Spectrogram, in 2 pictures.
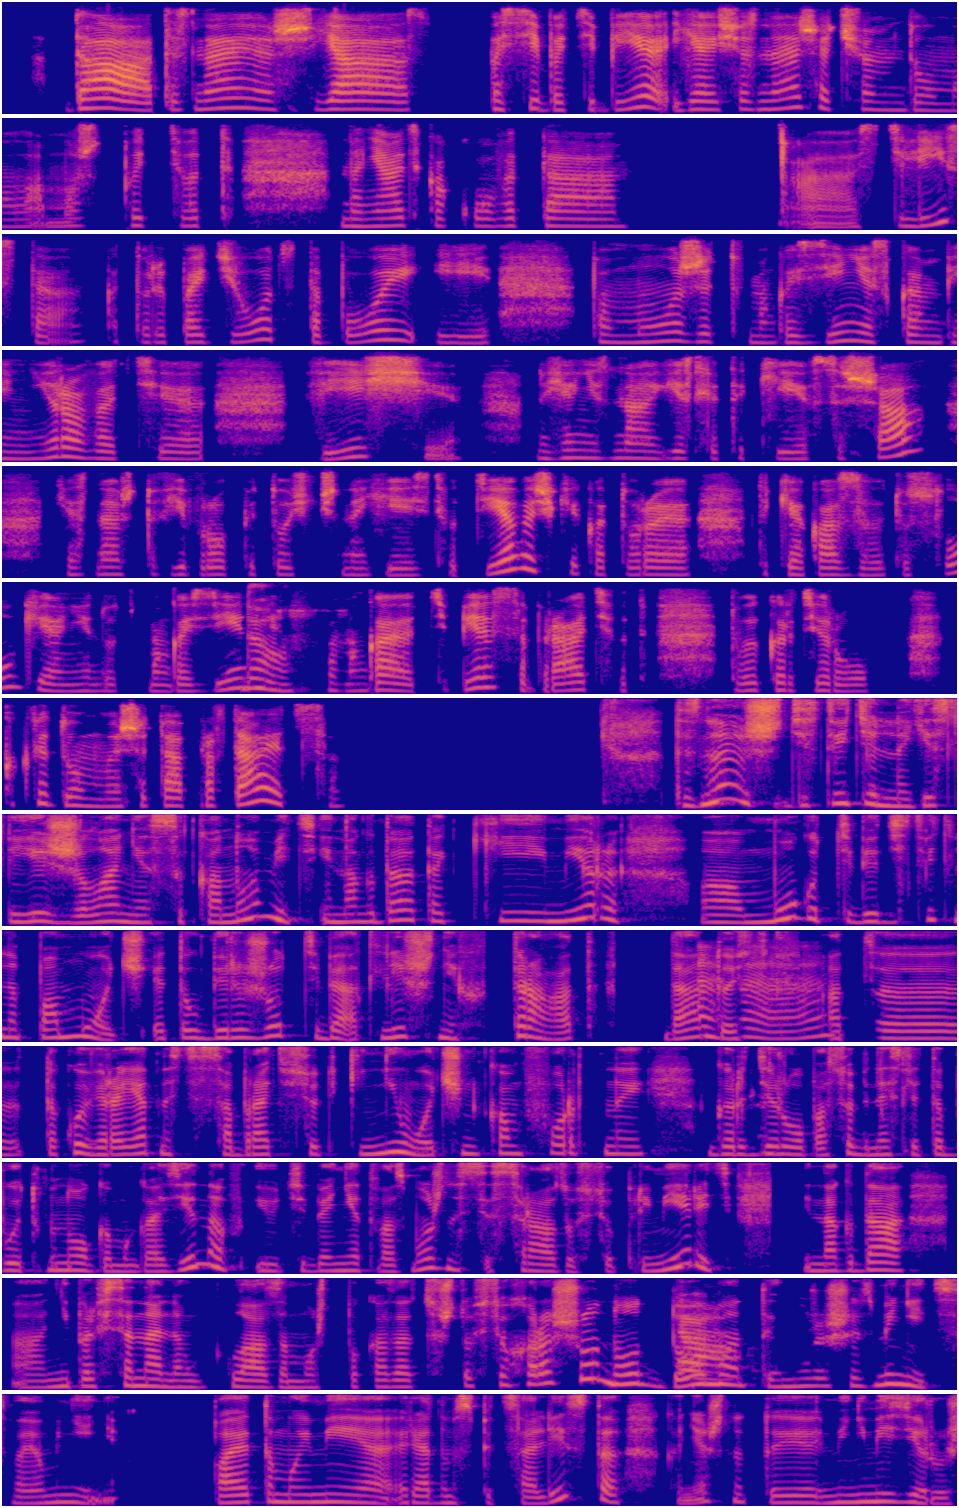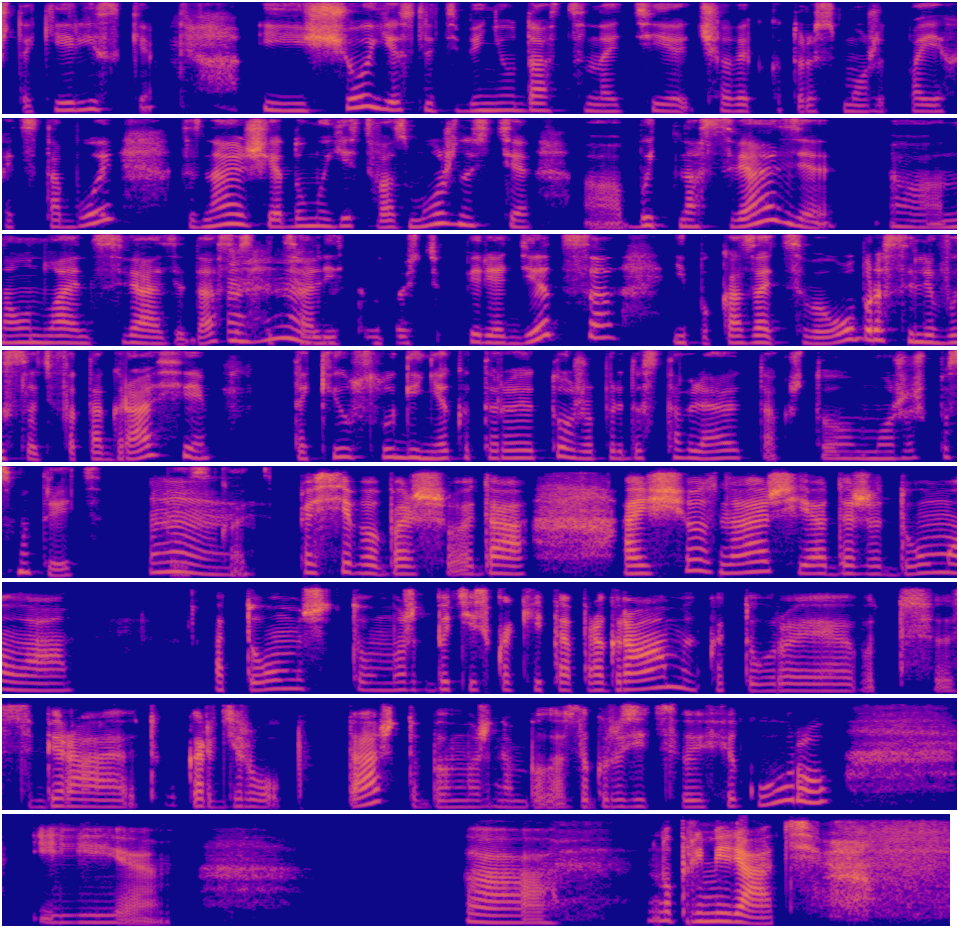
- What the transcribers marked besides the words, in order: other background noise; stressed: "не очень"
- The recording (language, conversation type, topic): Russian, advice, Как найти стильные вещи и не тратить на них много денег?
